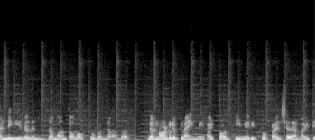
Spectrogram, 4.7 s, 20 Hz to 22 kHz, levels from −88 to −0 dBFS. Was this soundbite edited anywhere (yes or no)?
no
